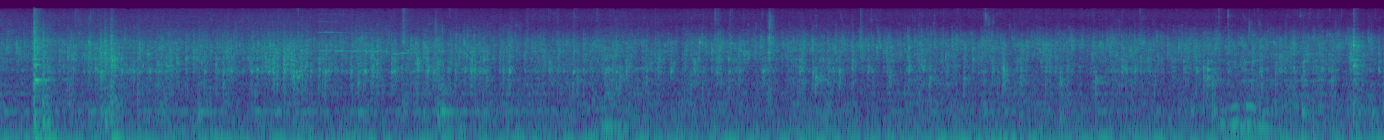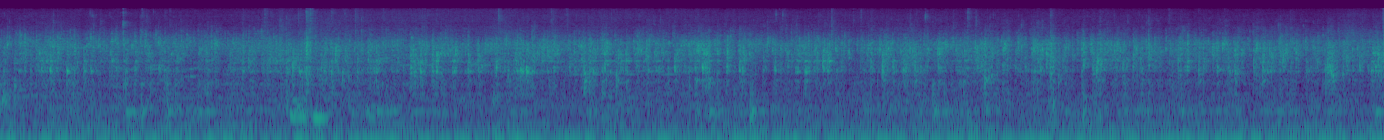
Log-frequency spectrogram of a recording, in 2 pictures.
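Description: Chicken pieces deep-frying in hot oil in a pan: a steady sizzle full of fine crackles, with a faint low hum underneath and one sharp click about ten seconds in.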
